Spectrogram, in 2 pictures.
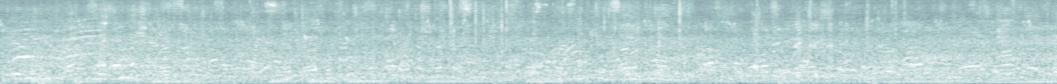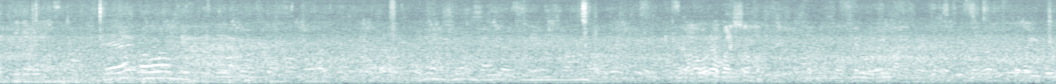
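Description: People talk and call out in the distance outdoors.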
